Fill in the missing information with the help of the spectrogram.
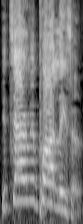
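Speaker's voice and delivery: high, loud hammed-up cry; mock movie line. Friend quoting the film's famous line, loud and hammy. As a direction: belt it out like bad melodrama. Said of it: "the mom tells, Lisa".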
